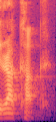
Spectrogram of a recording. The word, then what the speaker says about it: Rakshak: So that is why you'll hear people saying Bhakti Rakhak instead of Bhakti Rakshak. That's the Bengali pronunciation.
